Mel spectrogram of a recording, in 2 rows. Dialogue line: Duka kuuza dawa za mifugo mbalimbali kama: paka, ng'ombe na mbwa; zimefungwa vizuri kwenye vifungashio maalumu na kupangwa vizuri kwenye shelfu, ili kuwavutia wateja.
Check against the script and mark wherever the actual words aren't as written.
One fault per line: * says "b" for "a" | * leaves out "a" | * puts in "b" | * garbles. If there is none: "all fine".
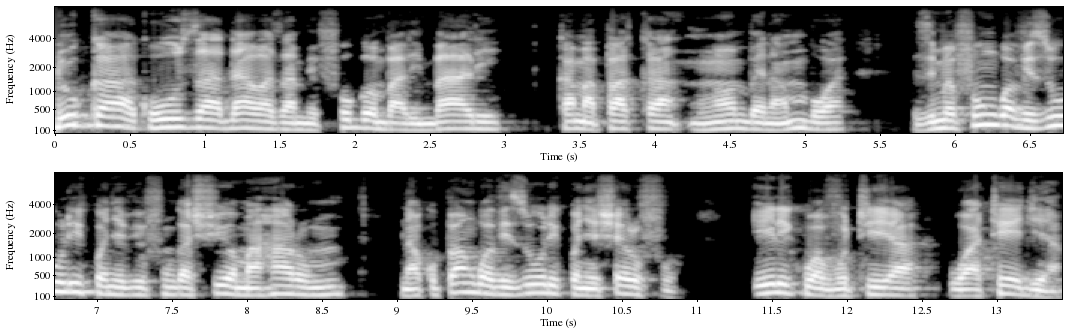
all fine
